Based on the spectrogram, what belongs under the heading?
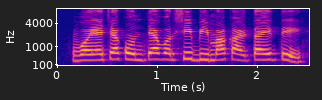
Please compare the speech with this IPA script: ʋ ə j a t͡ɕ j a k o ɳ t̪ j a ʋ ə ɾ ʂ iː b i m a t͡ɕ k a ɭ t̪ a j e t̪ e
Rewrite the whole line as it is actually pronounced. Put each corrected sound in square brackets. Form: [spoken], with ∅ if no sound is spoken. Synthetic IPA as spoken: ʋ ə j a t͡ɕ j a k o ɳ t̪ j a ʋ ə ɾ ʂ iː b i m a [∅] k a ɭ t̪ a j e t̪ e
